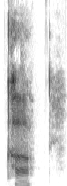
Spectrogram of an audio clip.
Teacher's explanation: अघोष भी है और महाप्राण भी है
